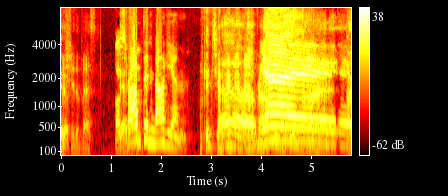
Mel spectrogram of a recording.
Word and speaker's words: Brobdingnagian: now he can Splice pronounce it in there. Brobdingnagian.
